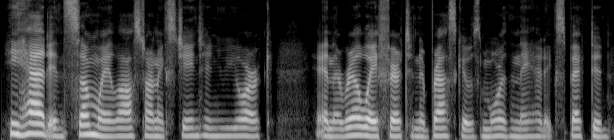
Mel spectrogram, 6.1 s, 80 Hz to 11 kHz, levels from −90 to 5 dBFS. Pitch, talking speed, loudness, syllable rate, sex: 185 Hz, 225 wpm, -21 LUFS, 5.3 syllables/s, female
